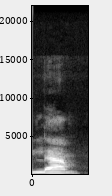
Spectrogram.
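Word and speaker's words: lamb: जैसे इसको थंब नहीं पढ़ेंगे, थंब पढ़ेंगे, लैम्ब नहीं लैम्ब. और यहाँ पर इसमें भी बी साइलेंट है, इसको डेट करके पढ़ेंगे, डेप्ट नहीं पढ़ते, ठीक है.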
